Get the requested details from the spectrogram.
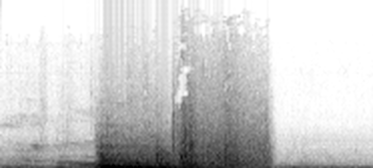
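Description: A floor breaks apart with a loud crash.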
